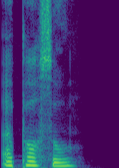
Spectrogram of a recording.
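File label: "apostle", English; oxford api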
